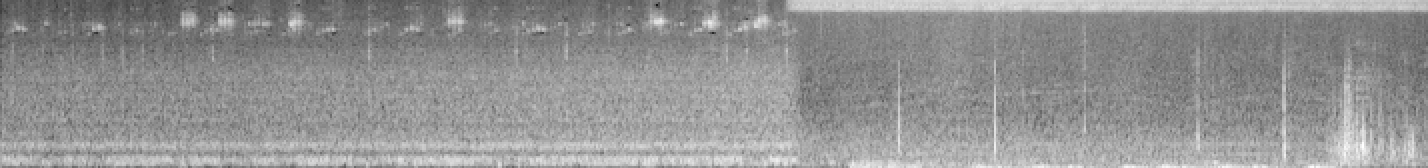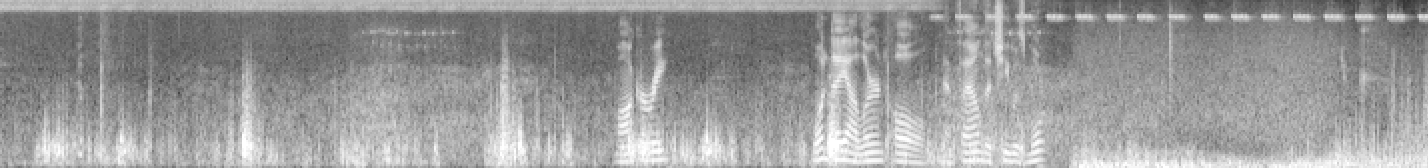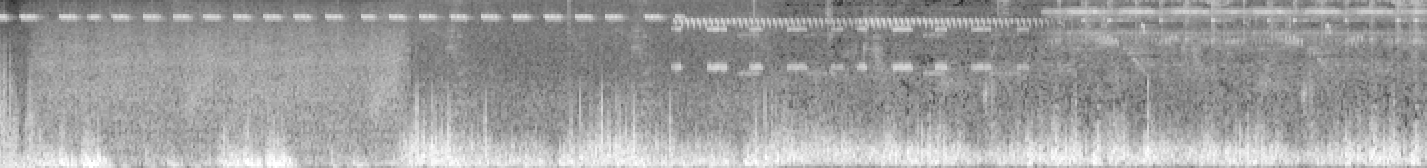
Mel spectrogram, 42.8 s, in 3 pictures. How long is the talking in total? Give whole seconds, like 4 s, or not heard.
3 s.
